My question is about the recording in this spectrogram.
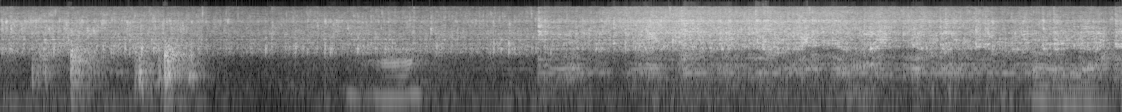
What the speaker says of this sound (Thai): น้ำมันก็ร้อนแล้วถูกไหมคะ ก็ใส่น้ำมันลงไปใส่หมูลงไป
